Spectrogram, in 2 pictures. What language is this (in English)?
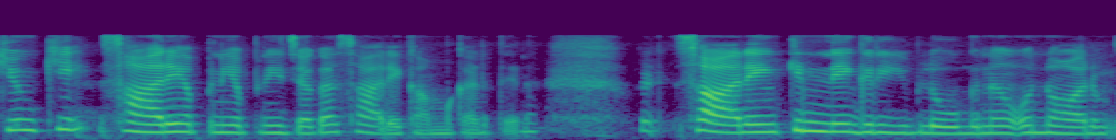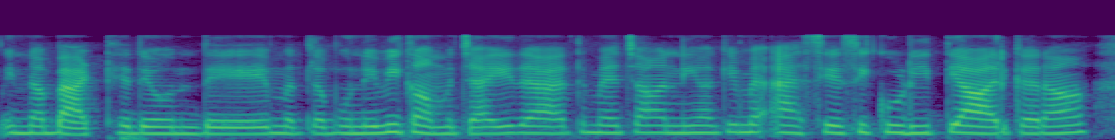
Dogri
